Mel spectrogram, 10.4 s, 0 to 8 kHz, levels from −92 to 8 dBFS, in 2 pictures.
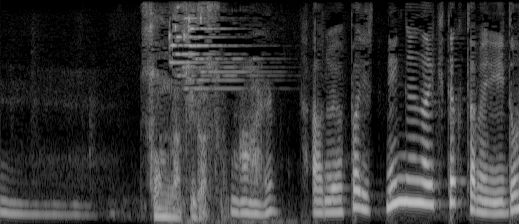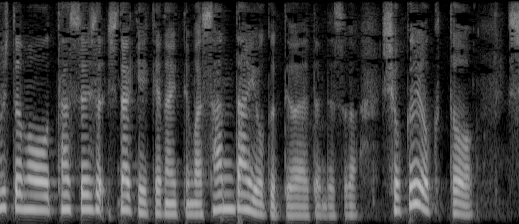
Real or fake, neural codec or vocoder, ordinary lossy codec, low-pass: real; none; none; none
